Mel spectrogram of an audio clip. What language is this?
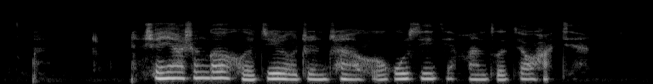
Chinese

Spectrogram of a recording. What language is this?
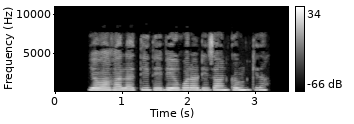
Pashto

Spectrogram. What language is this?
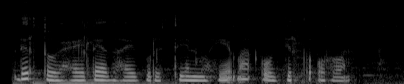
Somali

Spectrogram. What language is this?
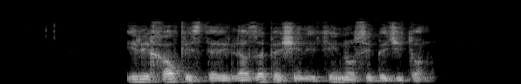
Laz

